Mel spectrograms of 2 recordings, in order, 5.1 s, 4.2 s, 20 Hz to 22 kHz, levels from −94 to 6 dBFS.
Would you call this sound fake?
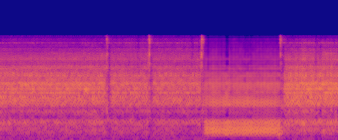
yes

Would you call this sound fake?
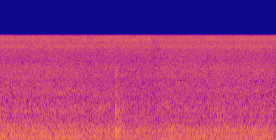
no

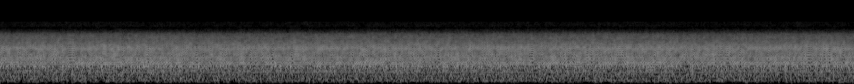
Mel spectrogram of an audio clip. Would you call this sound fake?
yes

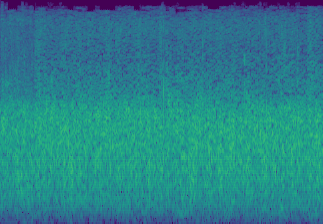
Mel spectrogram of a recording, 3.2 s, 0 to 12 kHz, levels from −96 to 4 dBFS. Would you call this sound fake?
no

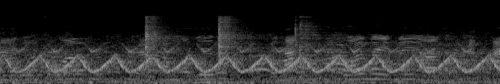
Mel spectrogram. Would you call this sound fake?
no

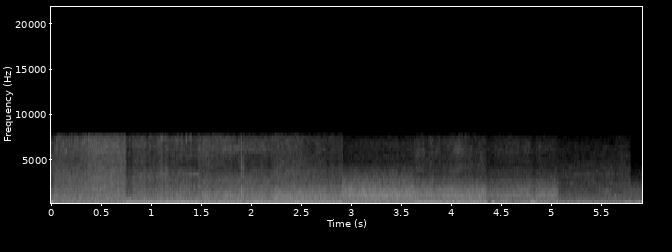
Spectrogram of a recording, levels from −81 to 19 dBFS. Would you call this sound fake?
yes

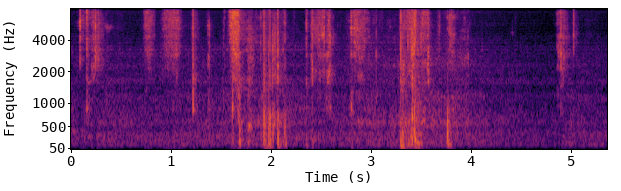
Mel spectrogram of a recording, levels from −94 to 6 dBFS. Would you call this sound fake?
yes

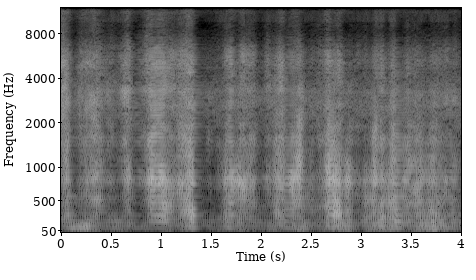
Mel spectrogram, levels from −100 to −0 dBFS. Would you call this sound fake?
yes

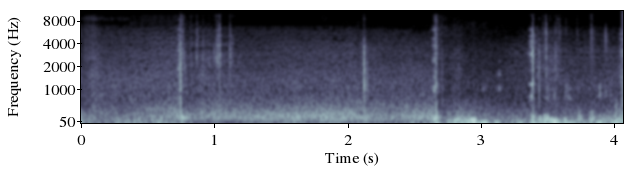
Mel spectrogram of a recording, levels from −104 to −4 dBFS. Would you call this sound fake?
no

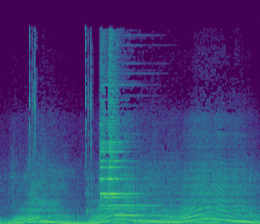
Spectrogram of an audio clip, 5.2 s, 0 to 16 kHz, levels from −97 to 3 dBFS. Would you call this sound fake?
no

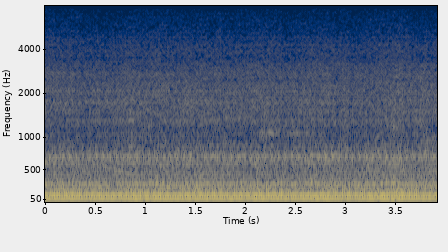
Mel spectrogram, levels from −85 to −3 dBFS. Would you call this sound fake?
yes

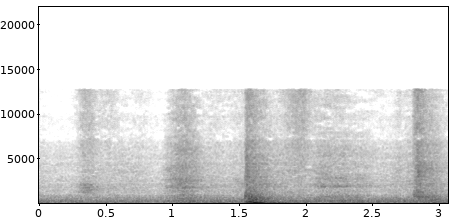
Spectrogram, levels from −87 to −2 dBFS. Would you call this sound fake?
yes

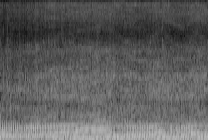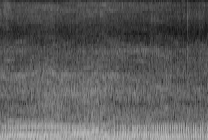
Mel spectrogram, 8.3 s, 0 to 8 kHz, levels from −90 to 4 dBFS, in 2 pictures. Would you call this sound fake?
yes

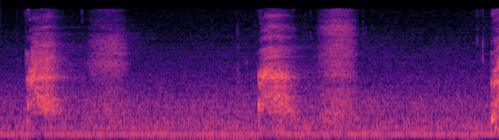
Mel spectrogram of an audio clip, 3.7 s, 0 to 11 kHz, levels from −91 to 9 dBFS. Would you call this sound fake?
yes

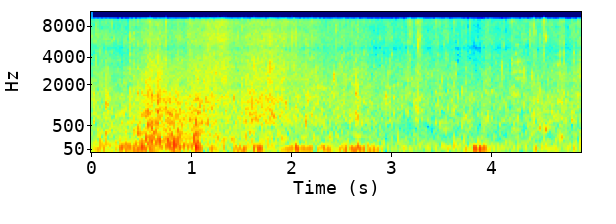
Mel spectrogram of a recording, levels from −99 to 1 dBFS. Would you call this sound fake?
yes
